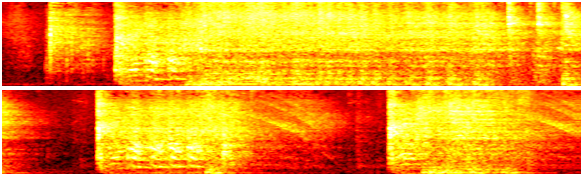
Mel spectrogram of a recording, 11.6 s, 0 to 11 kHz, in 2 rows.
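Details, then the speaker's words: Porsche 944 race car, full exhaust with header, first start attempts: catches, runs raggedly, sags and dies, restarting twice and stumbling each time; crew suspects no fuel reaching the engine, unconfirmed; stale gas later found to be the cause. "But I'm thinking that we're still not getting fuel, right? I think we're probably still not getting fuel."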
